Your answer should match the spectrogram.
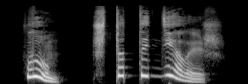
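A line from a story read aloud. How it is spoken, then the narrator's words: Irritated. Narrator (Russian): Цветика раздраженно говорит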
